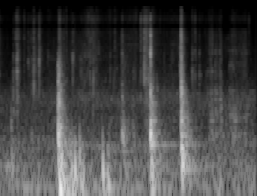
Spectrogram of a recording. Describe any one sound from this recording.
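A car door clicks open with a thud.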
